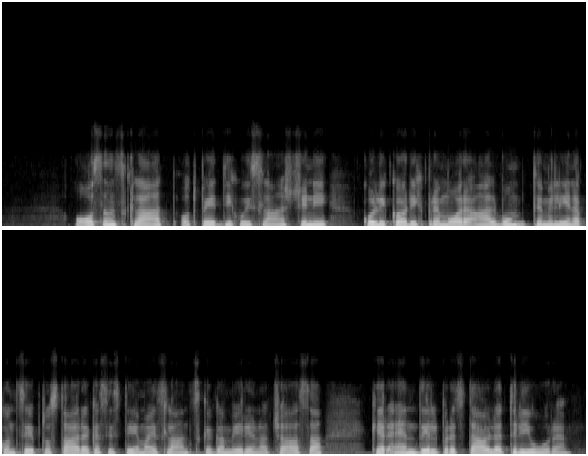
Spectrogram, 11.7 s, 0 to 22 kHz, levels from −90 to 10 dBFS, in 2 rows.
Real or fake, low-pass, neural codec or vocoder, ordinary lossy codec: real; 7.2 kHz; none; Opus, 24 kbps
